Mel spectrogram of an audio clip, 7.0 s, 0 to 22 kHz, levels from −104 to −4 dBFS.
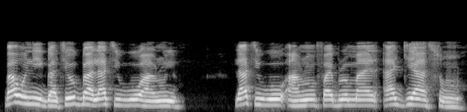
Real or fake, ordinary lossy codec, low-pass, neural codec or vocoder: real; none; 5.4 kHz; none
